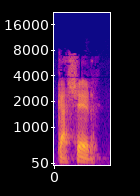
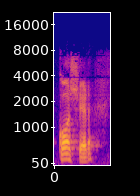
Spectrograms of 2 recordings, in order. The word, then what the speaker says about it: kasher: Pero la palabra en hebreo es kasher, con A. Lo que pasa es que, como ustedes sabrán, hay dos formas de pronunciar el hebreo. La forma sefaradí, que es de los judíos de España, y también la forma de los judíos europeos, que la A la pronuncian O.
